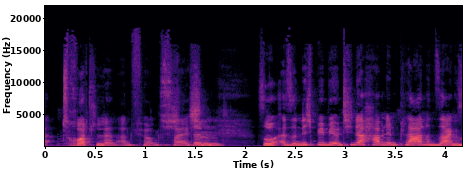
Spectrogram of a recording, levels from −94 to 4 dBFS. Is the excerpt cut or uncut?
uncut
